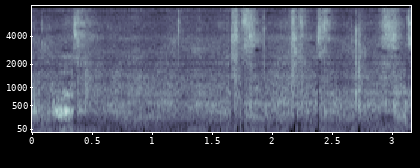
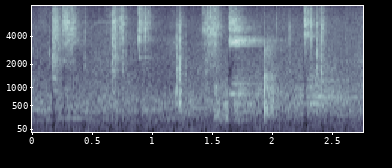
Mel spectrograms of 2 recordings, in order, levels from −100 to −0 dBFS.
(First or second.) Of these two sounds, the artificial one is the first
